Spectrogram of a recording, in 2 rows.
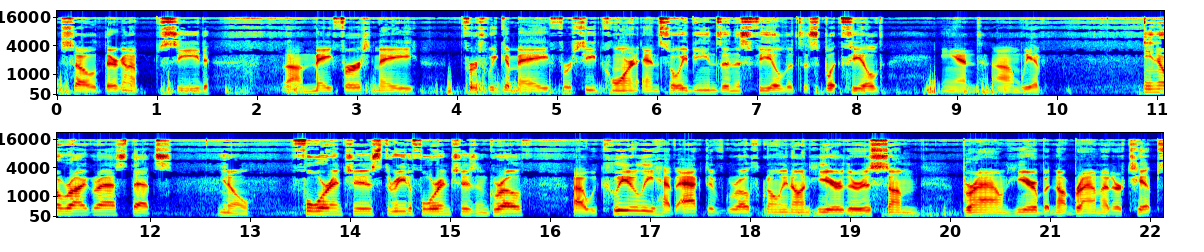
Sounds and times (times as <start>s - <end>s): Speech: 0.0s - 1.6s, 2.2s - 9.9s, 10.8s - 22.1s.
